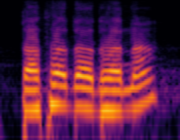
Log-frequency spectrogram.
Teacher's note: उच्चारण स्थान दंत आभ्यंतर प्रयत्न स्पृष्ट है ना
